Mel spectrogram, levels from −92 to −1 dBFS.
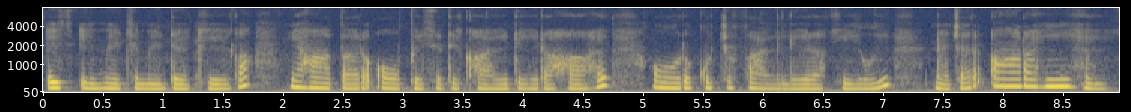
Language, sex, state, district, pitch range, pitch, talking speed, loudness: Hindi, female, Rajasthan, Jaipur, 165-195 Hz, 175 Hz, 135 wpm, -18 LUFS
